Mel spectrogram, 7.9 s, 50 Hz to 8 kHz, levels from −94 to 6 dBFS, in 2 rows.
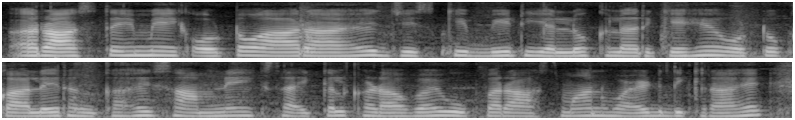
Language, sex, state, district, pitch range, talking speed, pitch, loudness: Hindi, female, Bihar, Sitamarhi, 185-200 Hz, 225 wpm, 190 Hz, -22 LUFS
